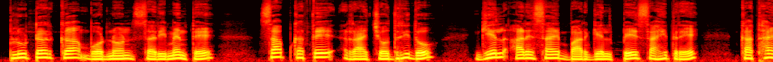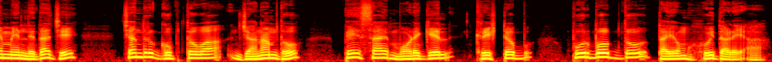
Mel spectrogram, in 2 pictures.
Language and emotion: Santali, neutral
